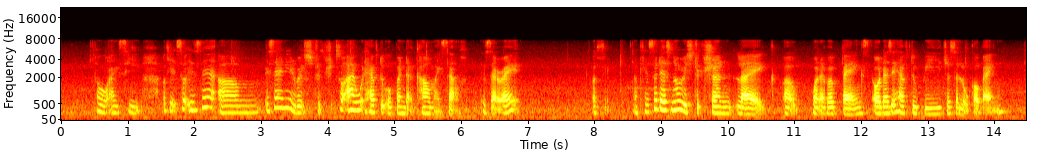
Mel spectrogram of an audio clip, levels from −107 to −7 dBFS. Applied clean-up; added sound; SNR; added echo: none; none; none; none.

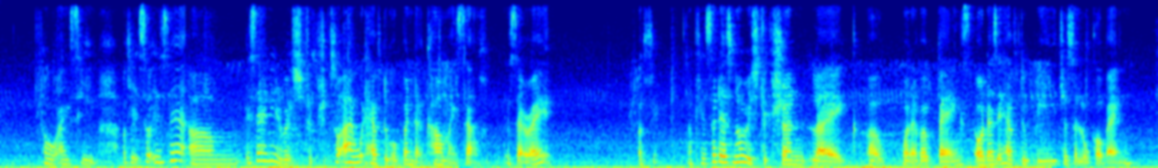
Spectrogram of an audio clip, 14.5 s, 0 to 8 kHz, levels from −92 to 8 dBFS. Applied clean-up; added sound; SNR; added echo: none; Bird; 3 dB; none.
